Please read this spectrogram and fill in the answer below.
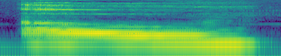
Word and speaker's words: om: chanting of the Sacred syllable om or um a u m I prefer to chant o and m so chant along o or and the m is also more nasal tone so you make the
